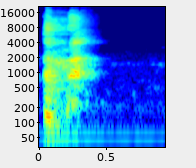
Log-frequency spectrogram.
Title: girl coughing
